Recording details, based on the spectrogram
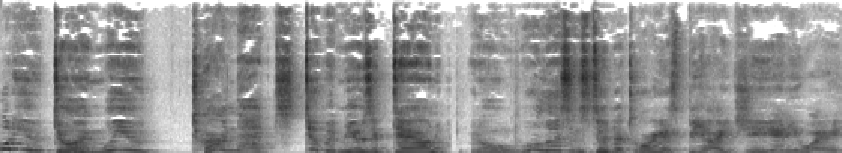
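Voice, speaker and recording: Using a put-on character voice, a man speaks at an extremely high pitch with very wide pitch swings and a moderate pace. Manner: cranky, grumpy, complaining.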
